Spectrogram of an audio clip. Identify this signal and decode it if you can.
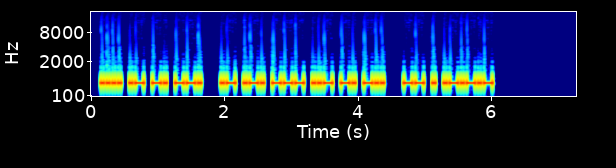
Morse code, heard as a keyed tone, about 27 wpm, 700 Hz. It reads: HANG AROUND ME.
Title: Sentences from Top 1600 Words 28wpm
